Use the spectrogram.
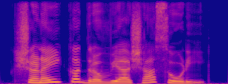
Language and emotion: Marathi, neutral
